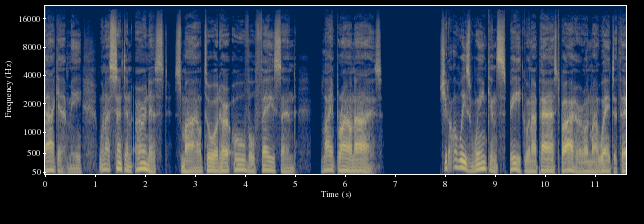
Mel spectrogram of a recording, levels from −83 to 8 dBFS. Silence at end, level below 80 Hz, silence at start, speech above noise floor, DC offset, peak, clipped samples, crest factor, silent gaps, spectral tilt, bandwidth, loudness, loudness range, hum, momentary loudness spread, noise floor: 0 s; -36 dBFS; 0 s; over 71 dB; under 0.1%; -4 dBFS; under 0.1%; 16 dB; 5.34-5.49 s, 6.79-7.89 s; -4 dB/octave; over 20 kHz; -18 LUFS; 4 LU; none; 12 LU; under -90 dBFS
